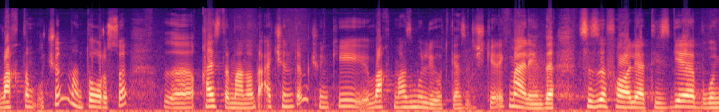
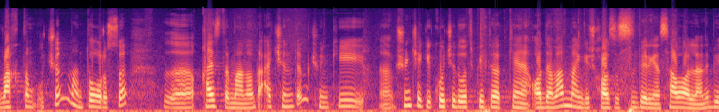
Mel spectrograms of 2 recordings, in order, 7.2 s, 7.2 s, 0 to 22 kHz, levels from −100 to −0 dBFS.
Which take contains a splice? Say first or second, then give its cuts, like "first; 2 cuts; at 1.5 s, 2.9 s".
second; 1 cut; at 3.6 s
